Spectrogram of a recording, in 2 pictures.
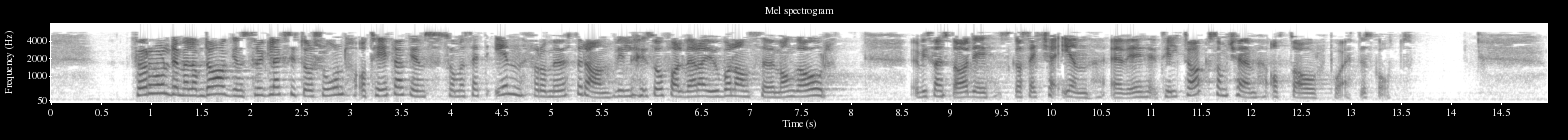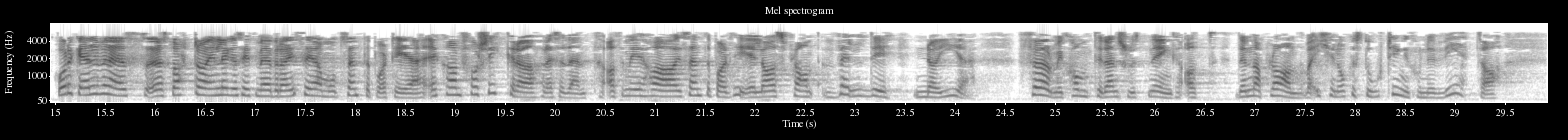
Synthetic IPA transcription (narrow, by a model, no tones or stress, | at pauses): fɔɾəhɔld̪əmɛlːɔmd̪ɑːɡənst̪ʰɾʏɡlɛːɡsɪt̪ʉɑʂuːnɔ̰t̪ʰet̪ʰɑːkənssɔmɛsɛt̪ːɪnːfɔɾɔmøːt̪əd̪ɑnʋɪlɪsoːfɑlːʋæːɾɑæʉːbɑlɑnsəʋɛmɑŋːəoːɾ | ʋɪsɑnst̪ɑːd̪ɪskɑsɛçə̰ʔɪnʋɛt̪ʰɪlt̪ʰɑːksɔmçeːmʔɔ̰t̪ːɑoːɾpʰɔ̰ʔɛ̰t̪ːəskɔ̰t̪ | hɔɾɪkɛlʋənesst̪ɑʈɑɔɪnlɛɡəsɪt̪mɛbɾæɪsɛɑmʊt̪sɛnt̪əɾpʰɑʈʰiːəʔɛ̰ɡ̚kʰɑnfɔʂɪkɾɑpʰɾɛsɪd̪ɛnt̪ɑ̰t̪mɪɦɑsɛnt̪əɾpɑʈʰiːɪlɑːspʰlɑːnʋɛld̪ɪ | nœʏə̰ | føːɾmɪkʰɔmːt̪ʰɪld̪ɛnʂɭʉt̪nɪŋɑ̰t̪ | d̪ɛnːɑpʰlɑːnnʋɑ̰ɾʔɪçːənoːkəst̪uːʈʰɪŋːɪkʰʉnːəʋeːt̪ʰɑ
